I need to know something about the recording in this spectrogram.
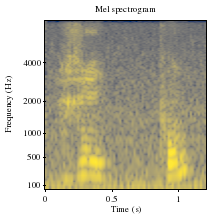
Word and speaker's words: répond: Peter Hook leur répond, ne pas prononcer le D, leur répond avec humour et flegme.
